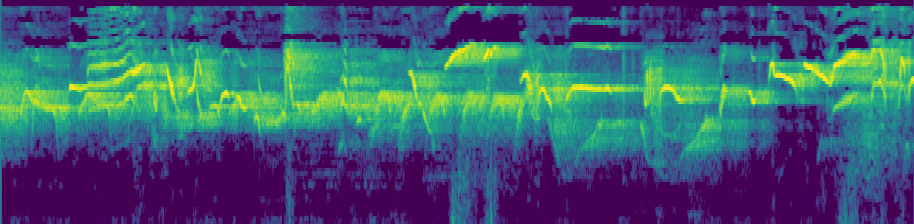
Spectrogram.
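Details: Oriental magpie-robin singing in the Vietnamese 'căn lửa' style: a rich, continuous stream of whistled phrases, quick upward and downward slurs and sharp clicks, mostly high-pitched, with no other sounds.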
